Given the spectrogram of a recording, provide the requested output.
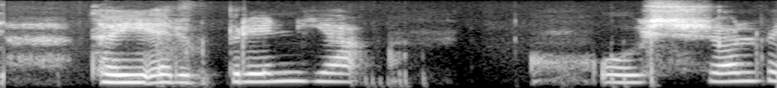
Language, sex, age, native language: Icelandic, female, 10, Icelandic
